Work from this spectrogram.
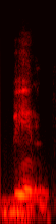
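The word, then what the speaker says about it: Paine: বানানটা থমাসের পরে ওনার সারনেমের বানানটা? PAN, পেন।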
